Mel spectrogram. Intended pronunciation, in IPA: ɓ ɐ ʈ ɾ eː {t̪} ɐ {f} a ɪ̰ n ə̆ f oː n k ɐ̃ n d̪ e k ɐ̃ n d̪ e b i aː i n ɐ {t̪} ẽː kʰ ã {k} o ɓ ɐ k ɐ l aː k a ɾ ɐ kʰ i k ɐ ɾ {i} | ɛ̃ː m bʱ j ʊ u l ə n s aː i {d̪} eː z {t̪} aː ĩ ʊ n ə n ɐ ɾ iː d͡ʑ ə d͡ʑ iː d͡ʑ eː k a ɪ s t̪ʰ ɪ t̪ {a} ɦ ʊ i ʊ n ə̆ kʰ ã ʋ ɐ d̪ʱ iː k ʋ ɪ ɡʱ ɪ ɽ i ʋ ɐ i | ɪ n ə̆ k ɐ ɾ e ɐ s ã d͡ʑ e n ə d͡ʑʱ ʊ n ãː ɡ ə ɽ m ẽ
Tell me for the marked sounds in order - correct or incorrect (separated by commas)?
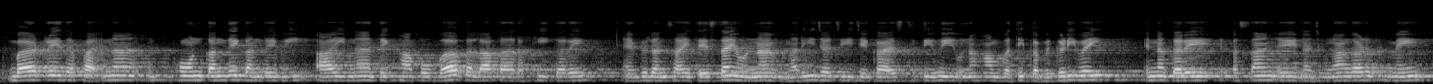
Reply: incorrect, correct, correct, incorrect, incorrect, incorrect, correct, incorrect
